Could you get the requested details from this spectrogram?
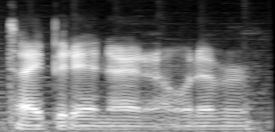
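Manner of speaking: ordinary talk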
